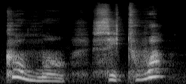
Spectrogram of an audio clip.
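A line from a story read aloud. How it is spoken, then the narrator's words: Annoyed stammer. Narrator (French): L'architecte bégaya de contrariété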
